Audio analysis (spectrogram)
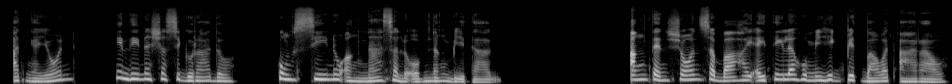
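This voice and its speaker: A woman tells a scripted drama in a fairly low voice. Her delivery moves a lot in pitch. The sound is dry, with hardly any room. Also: darkish tone, no echo. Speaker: storyteller. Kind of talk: dramatic scripted story narration.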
